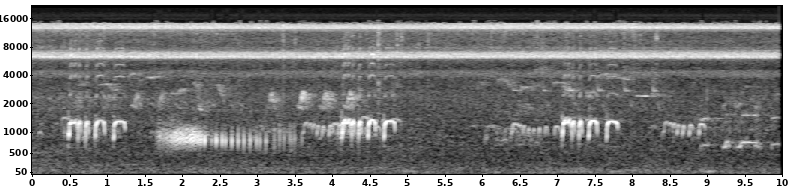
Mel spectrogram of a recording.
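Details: Local zebra dove lure song: repeated groups of short cooing notes, a purred trill breaking into quick staccato notes, and more coo phrases at lower volume. Faint hum and distant chirps.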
